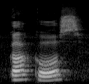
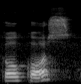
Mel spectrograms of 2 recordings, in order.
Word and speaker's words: Кокос: Kakos, not kokos, but kakos.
